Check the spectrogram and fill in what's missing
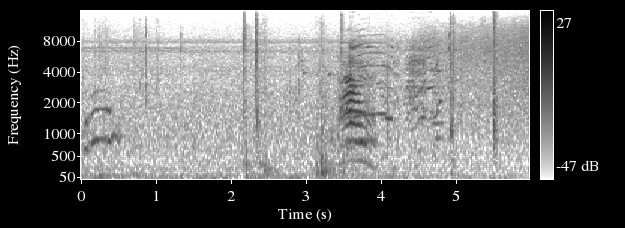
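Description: A cat meows in the game What Remains of Edith Finch, a couple of clear, close meows midway through a quiet scene with faint ambience and scattered soft clicks.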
